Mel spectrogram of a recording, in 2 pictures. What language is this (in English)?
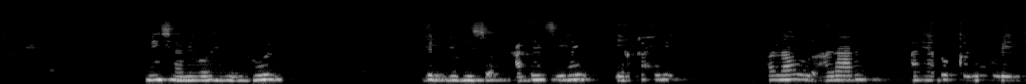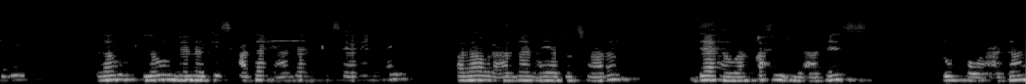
Somali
